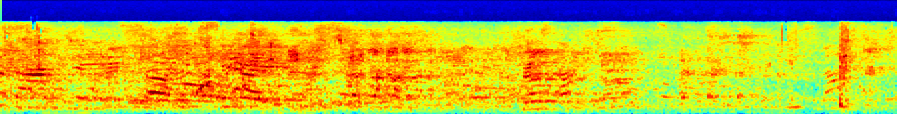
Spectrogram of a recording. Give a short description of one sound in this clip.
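A young man speaks into a microphone through loudspeakers in a large echoing room.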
